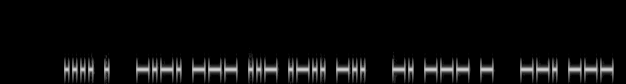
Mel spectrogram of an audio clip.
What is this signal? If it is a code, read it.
Morse code, heard as a keyed tone, about 30 wpm, 700 Hz. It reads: HE COULD NOT GO
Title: Sentences from Top 1000 Words - Review Part 6 - 30wpm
